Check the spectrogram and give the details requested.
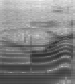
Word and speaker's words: Moher: call it belief until it's pronounced closer to more I'm just probably still not getting that right um we're so we're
